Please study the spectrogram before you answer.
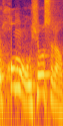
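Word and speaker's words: ὁμοούσιος: 요거는 이형인데 요렇게함으로써 희형 발음을 하라는 뜻이에요. 요것을 호모 우쇼스라고 말하는 거 동일본질.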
